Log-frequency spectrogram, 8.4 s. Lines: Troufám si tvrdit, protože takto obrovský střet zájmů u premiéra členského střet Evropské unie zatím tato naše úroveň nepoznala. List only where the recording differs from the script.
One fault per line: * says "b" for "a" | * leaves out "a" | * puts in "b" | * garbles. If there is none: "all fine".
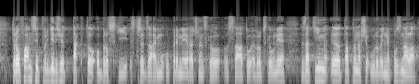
* says "že" for "protože"
* says "státu" for "střet"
